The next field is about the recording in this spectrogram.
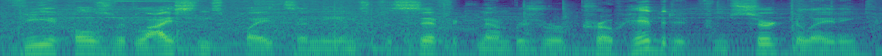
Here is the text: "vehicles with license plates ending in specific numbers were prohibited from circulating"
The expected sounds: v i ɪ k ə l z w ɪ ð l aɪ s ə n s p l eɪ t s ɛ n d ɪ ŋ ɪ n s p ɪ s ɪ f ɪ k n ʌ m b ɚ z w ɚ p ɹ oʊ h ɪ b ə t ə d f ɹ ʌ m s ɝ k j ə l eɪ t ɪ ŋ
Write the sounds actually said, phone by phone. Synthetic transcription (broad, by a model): v i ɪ k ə l z w ɪ ð l aɪ s n s p l eɪ t s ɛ n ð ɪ ɪ n s p ɪ s ɪ f ɪ k n ʌ m b ɚ z w ɚ p ɹ oʊ h ɪ b ə t ə d f ɹ ʌ m s ɝ k j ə l eɪ t ɪ ŋ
